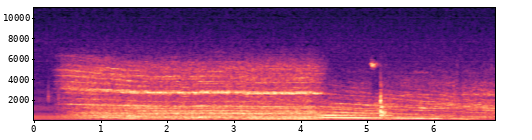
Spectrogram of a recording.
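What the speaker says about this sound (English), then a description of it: "What I've just done is made a few passes through the joiner to get one face of the blank flat" A woodworking jointer planes one face of a wood blank, a steady mechanical whine with a low hum that then winds down in falling pitch as the cutter head coasts to a stop, with a brief knock near the end.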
